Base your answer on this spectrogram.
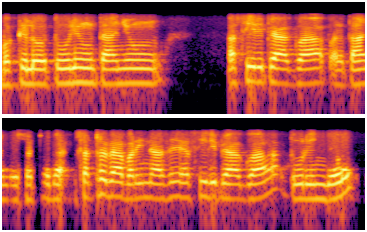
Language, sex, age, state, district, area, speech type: Sindhi, male, 45-60, Gujarat, Junagadh, rural, conversation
